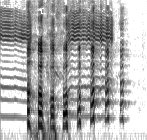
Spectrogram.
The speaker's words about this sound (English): Did you do the farm animals? Yeah, we have pig snorting. And we have the saddest little sheep of all time.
